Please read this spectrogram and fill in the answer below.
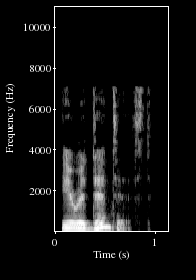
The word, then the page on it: irredentist: British English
